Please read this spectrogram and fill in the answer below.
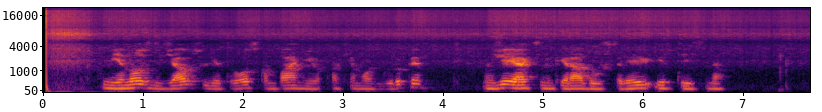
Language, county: Lithuanian, Vilnius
